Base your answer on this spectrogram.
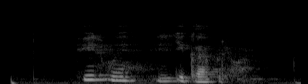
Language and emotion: Russian, sad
